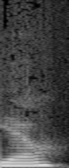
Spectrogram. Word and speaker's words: Yael: I mean, I go through ebbs and flows of if I post or not, but just at Yael, Y-A-E-L. – How do you pronounce it? – I say Yael. I know it's Yael. Where I know everyone who's Jewish wants to call me Yael.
